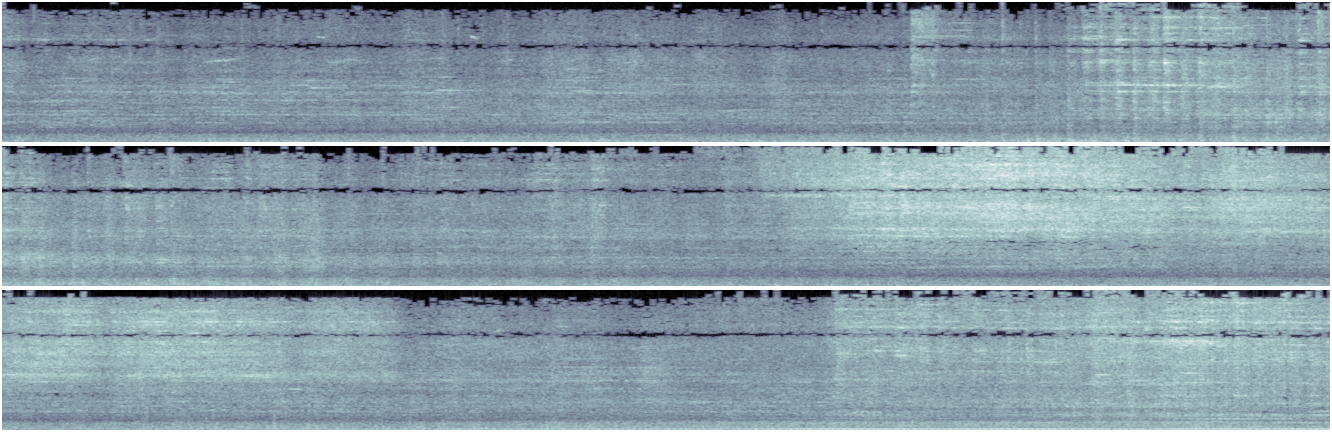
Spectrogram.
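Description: Freight cars rolling past with a steady wheel-on-rail rumble and clatter. About two-thirds of the way through, a diesel locomotive's low engine drone comes in and grows louder: the train's rear distributed-power unit drawing near.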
